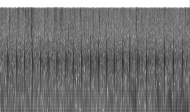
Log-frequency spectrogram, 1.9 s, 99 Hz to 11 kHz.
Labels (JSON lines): {"label": "biophony, rattle", "recorder": "SoundTrap 500"}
